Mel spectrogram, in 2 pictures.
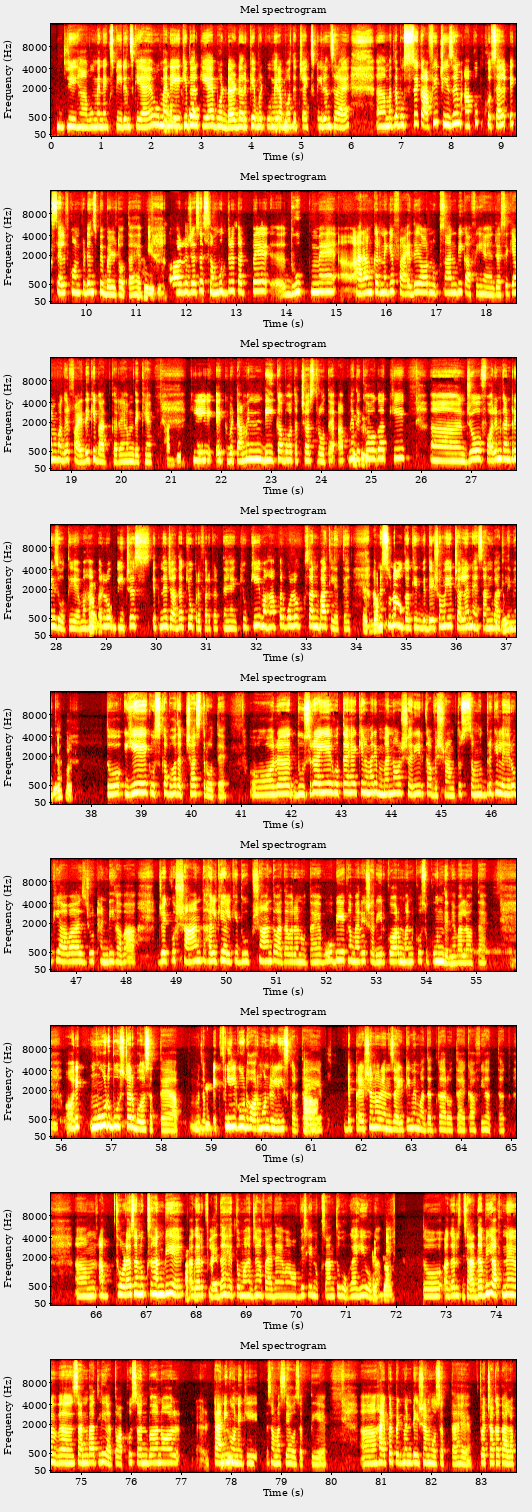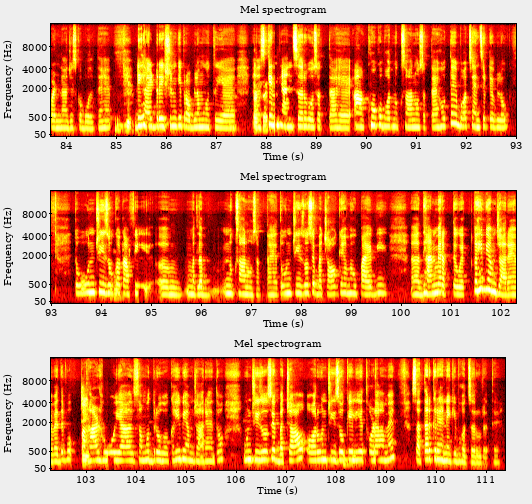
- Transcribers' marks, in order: static; in English: "एक्सपीरियंस"; distorted speech; other noise; in English: "बट"; in English: "एक्सपीरियंस"; other background noise; in English: "सेल्फ कॉन्फिडेंस"; in English: "बिल्ड"; in English: "ओके"; in English: "फॉरेन कंट्रीज़"; in English: "बीचेज़"; in English: "प्रेफर"; in English: "सनबाथ"; in English: "सनबाथ"; in English: "मूड बूस्टर"; in English: "फील गुड हॉर्मोन रिलीज़"; in English: "डिप्रेशन"; in English: "एग्ज़ायटी"; chuckle; in English: "ऑब्वियसली"; in English: "सनबाथ"; in English: "सनबर्न"; in English: "टैनिंग"; unintelligible speech; in English: "हाइपर पिगमेंटेशन"; in English: "डिहाइड्रेशन"; in English: "प्रॉब्लम"; in English: "स्किन कैंसर"; in English: "परफेक्ट"; in English: "सेंसिटिव"; in English: "वेदर"; mechanical hum
- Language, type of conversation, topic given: Hindi, unstructured, गर्मियों की छुट्टियों में आप पहाड़ों पर जाना पसंद करेंगे या समुद्र तट पर?
- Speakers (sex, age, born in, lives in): female, 35-39, India, India; male, 25-29, India, India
